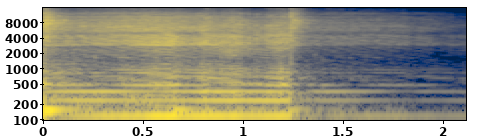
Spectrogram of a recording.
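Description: Electric buzz-and-crackle sound effect of an animated logo sting: a steady low electrical buzz with hiss over it. It drops away about a second and a quarter in and fades out by the end.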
